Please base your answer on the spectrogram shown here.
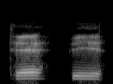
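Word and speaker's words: תְּפִלָּה: Okay, so what we're going to do, the first syllable is going to be a tav with a dagesh and a shava. Put a vertical line, a fe, a hirik, and a lamed. Since you got this dagish forte in the lamed, that means doubling dagesh. Then you start the third syllable with lamed, comments, and hey.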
